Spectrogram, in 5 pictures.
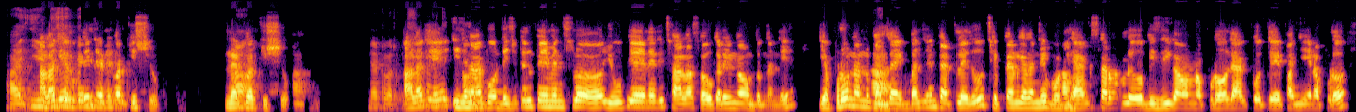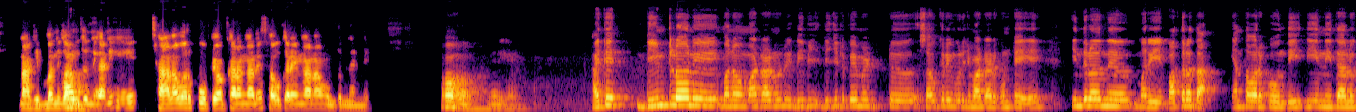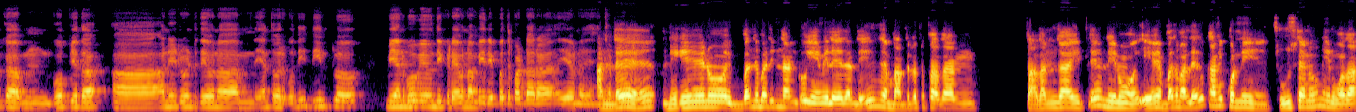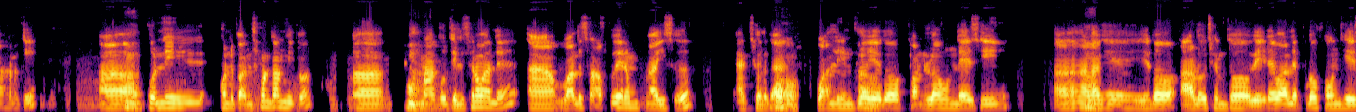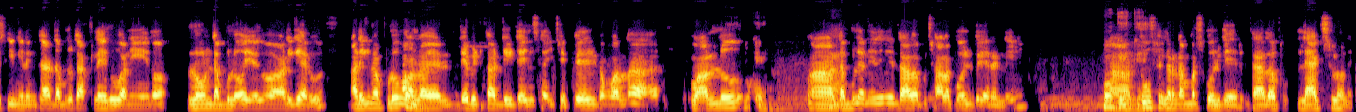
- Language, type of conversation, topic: Telugu, podcast, డిజిటల్ చెల్లింపులు మీకు సౌకర్యంగా అనిపిస్తాయా?
- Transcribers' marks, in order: in English: "డిజిటల్ పేమెంట్"; in English: "నెట్‌వర్క్ ఇష్యూ. నెట్‌వర్క్ ఇష్యూ"; other background noise; in English: "నెట్‌వర్క్ ఇష్యూ"; in English: "డిజిటల్ పేమెంట్స్‌లో యూపీఐ"; in English: "బ్యాంక్"; in English: "బిజీగా"; in English: "డిజిట్"; in English: "సాఫ్ట్‌వేర్ ఎంపప్లాయిస్ యాక్చువల్‌గా"; in English: "లోన్"; in English: "డెబిట్ కార్డ్ డీటెయిల్స్"; in English: "టూ ఫిగర్ నంబర్స్"; in English: "లాక్స్"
